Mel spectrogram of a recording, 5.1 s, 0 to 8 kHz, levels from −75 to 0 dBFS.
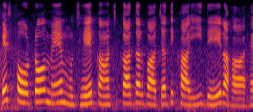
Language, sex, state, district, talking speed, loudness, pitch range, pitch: Hindi, female, Madhya Pradesh, Katni, 130 wpm, -17 LUFS, 220-265 Hz, 240 Hz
